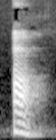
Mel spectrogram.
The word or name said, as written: a grave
